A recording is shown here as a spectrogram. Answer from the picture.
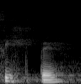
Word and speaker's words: Fichte: Tal vez hay otro autor que les puede resultar significativo, que se llama Fichte, se escribe Fichte, ¿no?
